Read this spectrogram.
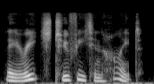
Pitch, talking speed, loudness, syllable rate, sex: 190 Hz, 275 wpm, -17 LUFS, 5.9 syllables/s, female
